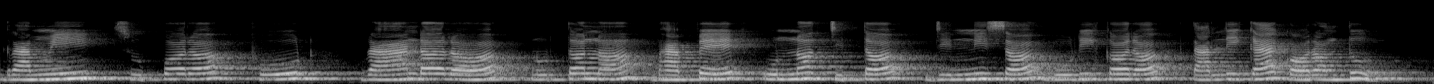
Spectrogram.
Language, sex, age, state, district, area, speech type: Odia, female, 30-45, Odisha, Khordha, rural, read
